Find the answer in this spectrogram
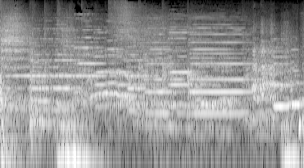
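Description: Live band jamming: drum kit, keyboard and guitar under a held lead melody that wavers and bends in pitch, opening on a cymbal crash.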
